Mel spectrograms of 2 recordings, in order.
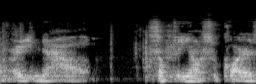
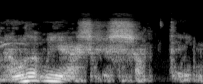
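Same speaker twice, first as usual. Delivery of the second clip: fantasy dwarf character voice, pitched up; 8 semitones higher than usual. Speaking in character during a scene, slipping into a dwarf voice. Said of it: "I briefly slipped into my dwarf voice there".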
